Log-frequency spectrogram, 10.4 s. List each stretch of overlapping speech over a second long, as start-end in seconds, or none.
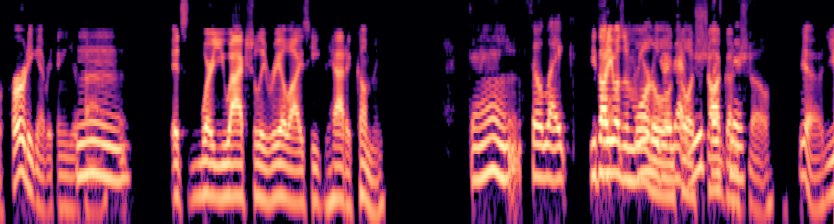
7.4-9.3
